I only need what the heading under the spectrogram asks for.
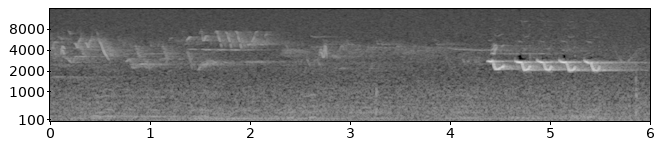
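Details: Baltimore Oriole: faint high twitters and thin whistles at first, then a loud, quick series of five down-slurred whistled notes near the end.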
